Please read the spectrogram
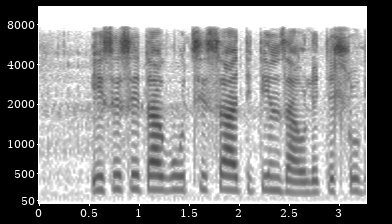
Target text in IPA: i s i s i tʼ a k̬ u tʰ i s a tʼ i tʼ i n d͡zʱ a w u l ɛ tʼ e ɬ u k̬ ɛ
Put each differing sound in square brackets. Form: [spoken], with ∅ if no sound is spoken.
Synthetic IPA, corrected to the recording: i s i s i tʼ a k̬ u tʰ i s a tʼ i tʼ i n d͡zʱ a w [ɔ] l ɛ tʼ e ɬ u k̬ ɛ

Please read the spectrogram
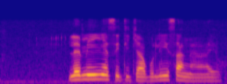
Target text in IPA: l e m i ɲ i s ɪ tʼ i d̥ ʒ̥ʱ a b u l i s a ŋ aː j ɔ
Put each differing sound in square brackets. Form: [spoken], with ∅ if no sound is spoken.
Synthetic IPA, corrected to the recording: l e m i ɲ [ɛ] s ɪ tʼ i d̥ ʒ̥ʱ a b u l i s a ŋ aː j ɔ

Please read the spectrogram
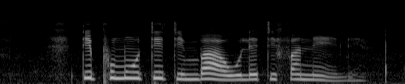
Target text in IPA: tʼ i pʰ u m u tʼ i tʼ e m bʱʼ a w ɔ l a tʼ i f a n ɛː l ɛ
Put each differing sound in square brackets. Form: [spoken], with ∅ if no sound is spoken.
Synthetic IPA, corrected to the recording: tʼ i pʰ u m u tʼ i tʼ [i] m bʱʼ a w [u] l [e] tʼ i f a n ɛː l ɛ

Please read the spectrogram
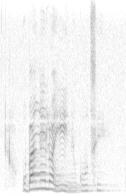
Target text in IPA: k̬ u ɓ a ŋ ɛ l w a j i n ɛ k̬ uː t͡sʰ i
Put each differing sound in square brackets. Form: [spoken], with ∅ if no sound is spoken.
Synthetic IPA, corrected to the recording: k̬ u ɓ a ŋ ɛ l w a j i n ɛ k̬ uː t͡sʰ i

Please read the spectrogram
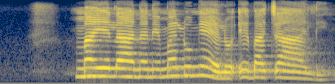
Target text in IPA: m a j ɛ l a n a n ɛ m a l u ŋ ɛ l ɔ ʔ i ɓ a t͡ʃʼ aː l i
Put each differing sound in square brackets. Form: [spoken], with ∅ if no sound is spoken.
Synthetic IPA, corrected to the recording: m a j ɛ l a n a n ɛ m a l u ŋ ɛ l ɔ ʔ [ɛ] ɓ a t͡ʃʼ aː l i

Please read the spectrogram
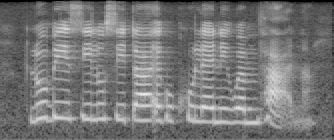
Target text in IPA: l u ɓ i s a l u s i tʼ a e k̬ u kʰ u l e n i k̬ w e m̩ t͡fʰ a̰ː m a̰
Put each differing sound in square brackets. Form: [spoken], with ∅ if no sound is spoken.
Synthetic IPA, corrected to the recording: l u ɓ i s [i] l u s i tʼ a e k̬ u kʰ u l e n i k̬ w e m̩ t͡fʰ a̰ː [n] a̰

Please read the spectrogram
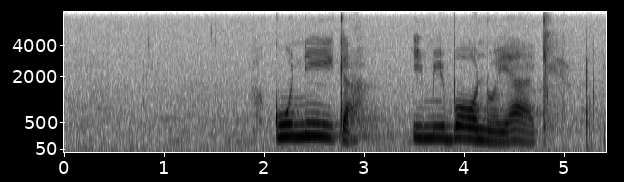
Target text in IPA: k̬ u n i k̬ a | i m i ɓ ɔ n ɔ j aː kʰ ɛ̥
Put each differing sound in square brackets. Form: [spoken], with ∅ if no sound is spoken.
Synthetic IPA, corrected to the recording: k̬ u n i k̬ a | i m i ɓ ɔ n ɔ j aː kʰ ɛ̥

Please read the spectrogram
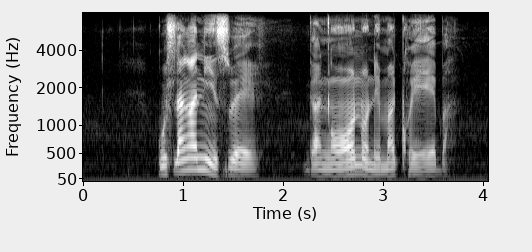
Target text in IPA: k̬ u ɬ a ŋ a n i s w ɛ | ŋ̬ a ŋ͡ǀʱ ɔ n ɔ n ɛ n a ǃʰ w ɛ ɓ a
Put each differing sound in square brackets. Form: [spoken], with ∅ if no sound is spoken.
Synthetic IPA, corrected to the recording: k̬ u ɬ a ŋ a n i s w ɛ | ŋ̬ a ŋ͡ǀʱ ɔ n ɔ n ɛ [m] a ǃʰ w [ɛː] ɓ a

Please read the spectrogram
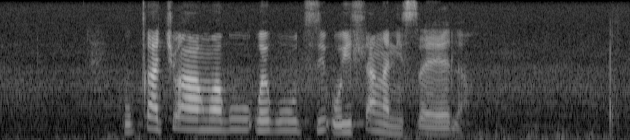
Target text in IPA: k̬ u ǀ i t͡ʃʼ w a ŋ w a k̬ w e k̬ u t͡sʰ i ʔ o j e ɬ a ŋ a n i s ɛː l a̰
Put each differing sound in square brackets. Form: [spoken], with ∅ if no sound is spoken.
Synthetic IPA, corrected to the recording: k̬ u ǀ [a] t͡ʃʼ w a ŋ w a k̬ w e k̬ u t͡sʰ i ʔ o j [i] ɬ a ŋ a n i s ɛː l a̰

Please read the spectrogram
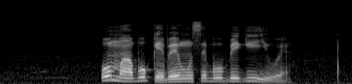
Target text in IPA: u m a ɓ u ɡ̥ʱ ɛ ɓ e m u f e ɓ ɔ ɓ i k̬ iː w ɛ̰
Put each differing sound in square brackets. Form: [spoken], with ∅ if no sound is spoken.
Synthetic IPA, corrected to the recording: u m a ɓ u ɡ̥ʱ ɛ ɓ e [ŋ] u [s] e ɓ [u] ɓ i k̬ iː w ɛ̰

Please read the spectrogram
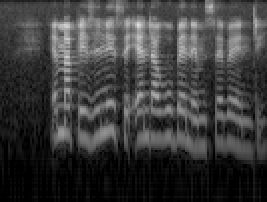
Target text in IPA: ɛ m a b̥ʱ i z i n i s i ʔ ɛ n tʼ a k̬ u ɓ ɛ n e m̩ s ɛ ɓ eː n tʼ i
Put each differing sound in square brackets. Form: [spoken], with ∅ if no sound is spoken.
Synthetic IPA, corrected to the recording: ɛ m a b̥ʱ i z i n i s i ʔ ɛ n tʼ a k̬ u ɓ ɛ n e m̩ s ɛ ɓ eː n tʼ i

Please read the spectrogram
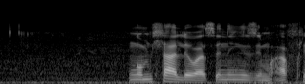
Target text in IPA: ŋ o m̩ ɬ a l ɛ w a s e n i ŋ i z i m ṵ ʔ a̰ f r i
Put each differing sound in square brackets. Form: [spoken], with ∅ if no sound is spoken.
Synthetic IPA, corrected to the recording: ŋ o m̩ ɬ a l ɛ w a s e n i ŋ i z i m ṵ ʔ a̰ f r i

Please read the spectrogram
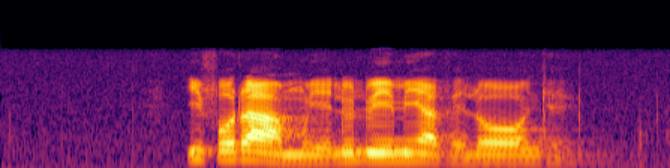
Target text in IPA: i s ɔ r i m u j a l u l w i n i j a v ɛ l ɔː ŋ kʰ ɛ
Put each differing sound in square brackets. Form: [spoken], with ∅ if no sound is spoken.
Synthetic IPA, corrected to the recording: i [f] ɔ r [a] m u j [e] l u l w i [m] i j a v ɛ l ɔː ŋ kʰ ɛ

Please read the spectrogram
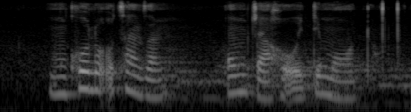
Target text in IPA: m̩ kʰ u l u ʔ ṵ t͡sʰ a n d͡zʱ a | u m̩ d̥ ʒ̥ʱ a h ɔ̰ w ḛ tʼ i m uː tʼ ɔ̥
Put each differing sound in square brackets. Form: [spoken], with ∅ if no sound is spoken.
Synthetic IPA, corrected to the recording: m̩ kʰ u l u ʔ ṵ t͡sʰ a n d͡zʱ a | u m̩ d̥ ʒ̥ʱ a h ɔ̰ w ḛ tʼ i m [ɔː] tʼ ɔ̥

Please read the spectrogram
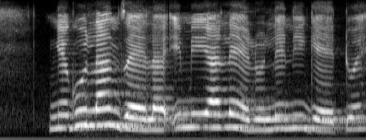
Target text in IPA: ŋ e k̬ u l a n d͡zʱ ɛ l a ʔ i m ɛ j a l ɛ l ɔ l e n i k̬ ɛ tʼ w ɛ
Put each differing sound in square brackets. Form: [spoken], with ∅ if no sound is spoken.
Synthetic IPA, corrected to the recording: ŋ e k̬ u l a n d͡zʱ ɛ l a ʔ i m [i] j a l ɛ l ɔ l e n i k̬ [ɛː] tʼ w ɛ

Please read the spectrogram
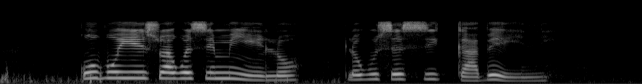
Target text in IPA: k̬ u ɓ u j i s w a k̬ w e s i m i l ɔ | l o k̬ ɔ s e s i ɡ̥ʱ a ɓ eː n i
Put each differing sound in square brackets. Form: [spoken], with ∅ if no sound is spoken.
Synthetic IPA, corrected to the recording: k̬ u ɓ u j i s w a k̬ w e s i m i l ɔ | l o k̬ [u] s e s i ɡ̥ʱ a ɓ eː n i

